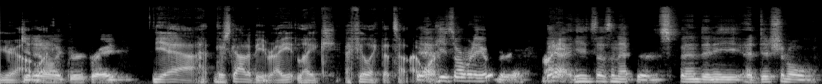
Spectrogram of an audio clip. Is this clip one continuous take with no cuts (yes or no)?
no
